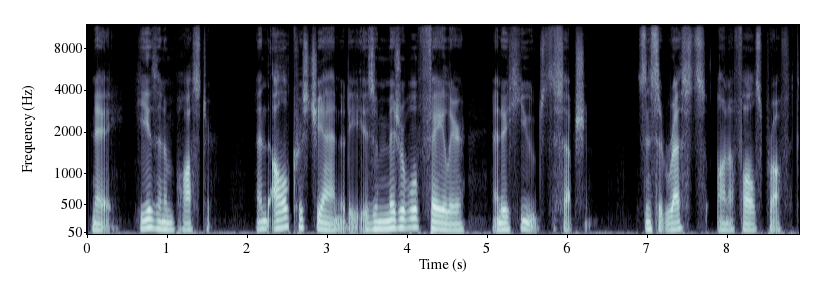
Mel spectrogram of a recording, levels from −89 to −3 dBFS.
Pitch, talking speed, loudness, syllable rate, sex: 110 Hz, 155 wpm, -21 LUFS, 5.3 syllables/s, male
